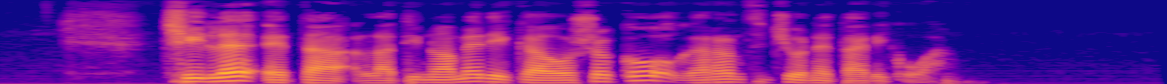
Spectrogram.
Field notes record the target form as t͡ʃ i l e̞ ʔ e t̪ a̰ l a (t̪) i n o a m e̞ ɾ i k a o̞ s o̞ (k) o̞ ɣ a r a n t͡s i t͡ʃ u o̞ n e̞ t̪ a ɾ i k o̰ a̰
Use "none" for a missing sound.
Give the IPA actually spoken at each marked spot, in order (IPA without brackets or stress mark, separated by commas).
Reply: t̪, k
